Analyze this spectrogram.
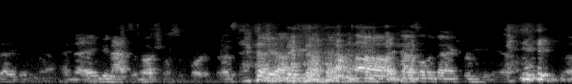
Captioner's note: laughter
